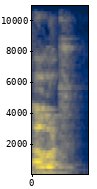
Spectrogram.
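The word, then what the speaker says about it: hour: लगा रहे हैं एन अवर इसलिए कि यहां पे एच जो है वो साइलेंट है आवाज आ रही है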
